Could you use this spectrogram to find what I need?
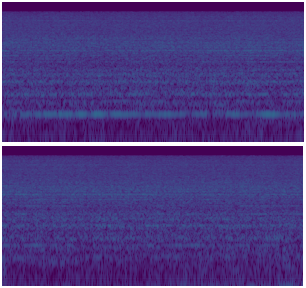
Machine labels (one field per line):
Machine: fan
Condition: normal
